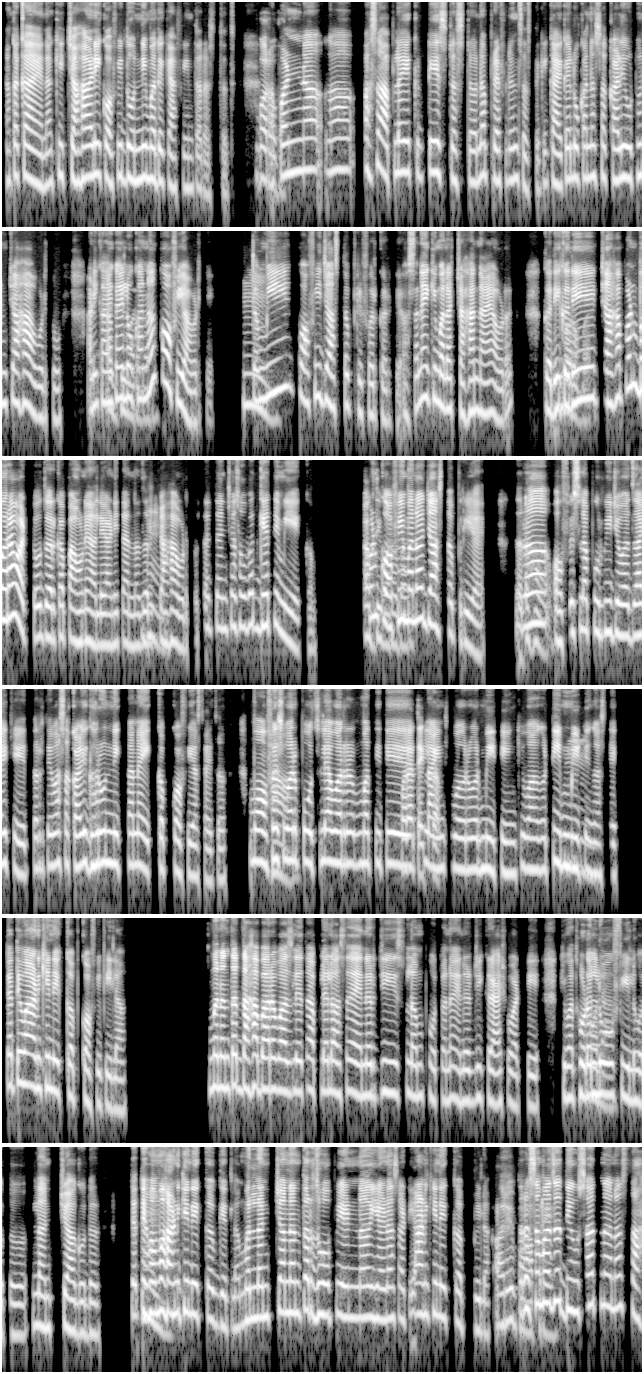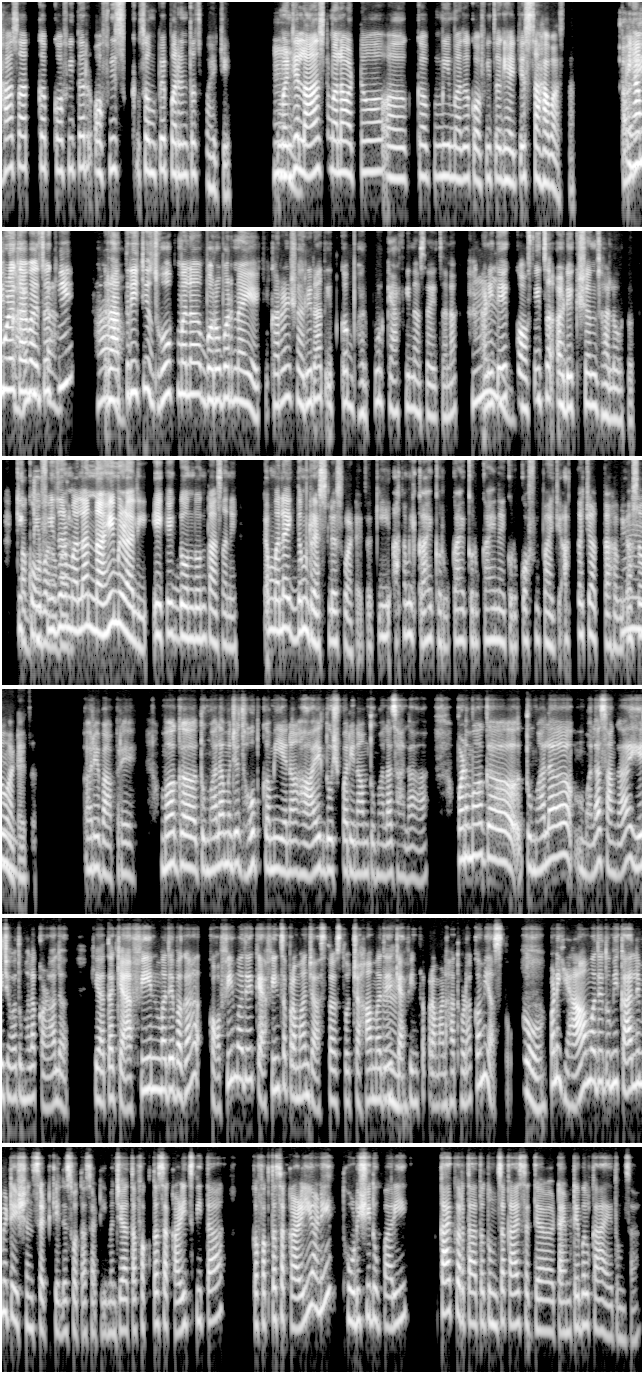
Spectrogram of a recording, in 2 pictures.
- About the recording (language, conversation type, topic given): Marathi, podcast, कॅफिनबद्दल तुमचे काही नियम आहेत का?
- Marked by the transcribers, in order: in English: "कॅफीन"; in English: "प्रेफरन्स"; other background noise; in English: "क्लायंट्सबरोबर"; in English: "टीम"; in English: "स्लंप"; in English: "क्रॅश"; in English: "लो फील"; laughing while speaking: "तर तेव्हा मग आणखीन एक कप घेतला"; surprised: "अरे बापरे!"; in English: "लास्ट"; surprised: "अरे काय म्हणता?"; in English: "कॅफीन"; in English: "एडिक्शन"; in English: "रेस्टलेस"; surprised: "अरे बापरे!"; in English: "कॅफीनमध्ये"; in English: "कॅफीनचं"; in English: "कॅफीनचं"; in English: "लिमिटेशन"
